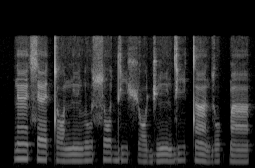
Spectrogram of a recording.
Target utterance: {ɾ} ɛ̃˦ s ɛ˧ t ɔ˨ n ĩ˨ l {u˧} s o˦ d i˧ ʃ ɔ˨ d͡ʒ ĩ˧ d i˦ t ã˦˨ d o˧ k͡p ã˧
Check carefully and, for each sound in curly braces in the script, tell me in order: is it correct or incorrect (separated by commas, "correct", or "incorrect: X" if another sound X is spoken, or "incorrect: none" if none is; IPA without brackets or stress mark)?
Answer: correct, correct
